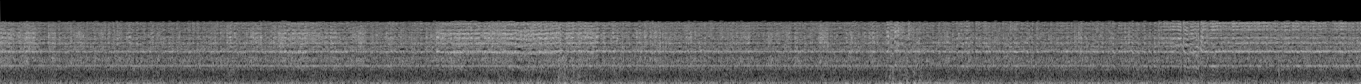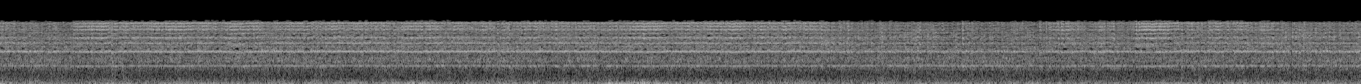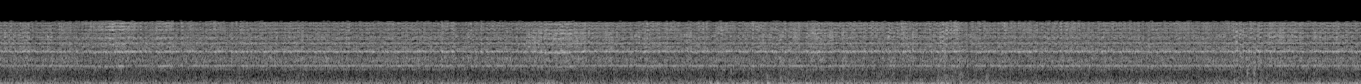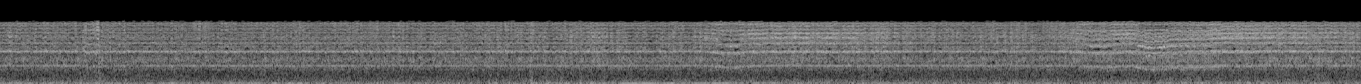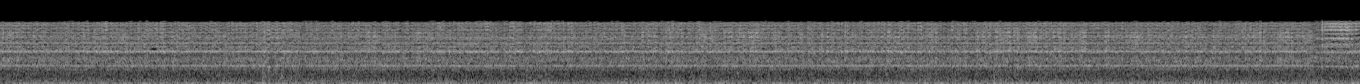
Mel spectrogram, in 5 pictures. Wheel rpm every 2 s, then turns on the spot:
230, 230, 230, 230, 230, 230, 230, 230, 230, 230, 230, 240, 230, 240, 230, 230, 230, 230, 230, 230, 230, 230, 230, 230, 230, 230, 230, 240, 240, 230, 230, 240, 230, 230.
none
